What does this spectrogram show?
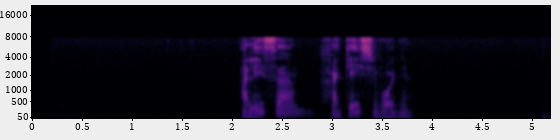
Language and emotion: Russian, positive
